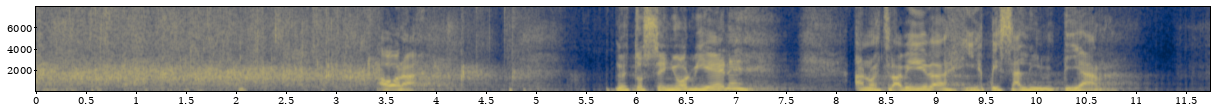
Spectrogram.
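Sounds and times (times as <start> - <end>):
audience applause: 0.0 - 5.4
speech: 3.4 - 4.0, 5.8 - 7.3, 8.2 - 10.9.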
